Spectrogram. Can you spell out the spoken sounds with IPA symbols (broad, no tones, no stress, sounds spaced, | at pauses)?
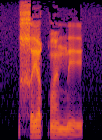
χ e qʷ ẽ m e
